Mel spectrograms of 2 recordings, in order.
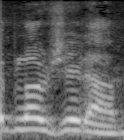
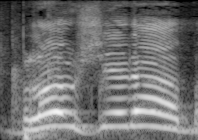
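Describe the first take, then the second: First: Said in the usual way. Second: The tagline punched out, a bit louder; host trying the tagline on the crowd, said louder; louder take of the tagline. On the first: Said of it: "go ahead and say". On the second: Shown as a demonstration. Host repeats heckler's tagline louder. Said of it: "I don't even know what that means".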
